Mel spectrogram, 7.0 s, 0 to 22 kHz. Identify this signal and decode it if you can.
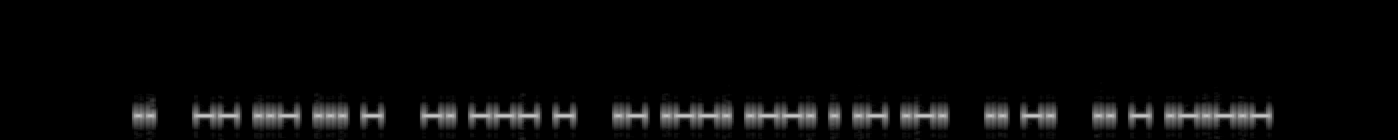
Morse code, heard as a keyed tone, about 37 wpm, 700 Hz. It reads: I MUST NOT APPEAR IN IT.
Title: Sentences from Top 1000 Words - Review Part 2 - 40wpm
